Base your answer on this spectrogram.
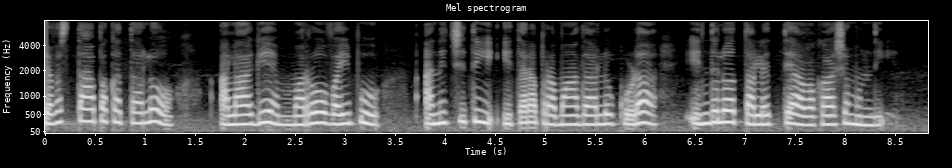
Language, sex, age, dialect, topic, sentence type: Telugu, female, 60-100, Central/Coastal, banking, statement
